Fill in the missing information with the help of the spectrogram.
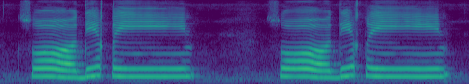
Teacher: صاد کو موٹا پڑھنا ہے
